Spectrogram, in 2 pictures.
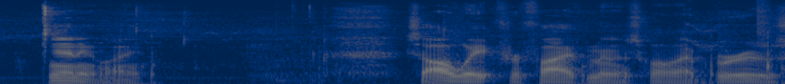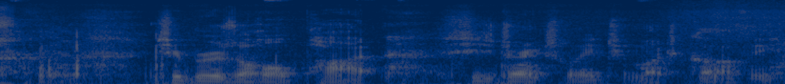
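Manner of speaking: speaking softly. Making coffee early while someone sleeps nearby: talking quietly. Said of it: "I'm talking quiet because I don't wanna wake her up".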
